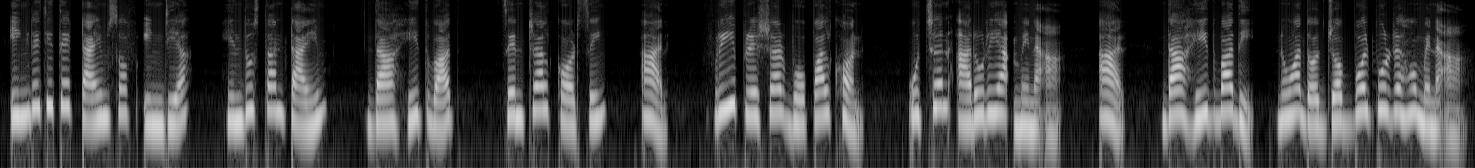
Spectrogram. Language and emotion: Santali, neutral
